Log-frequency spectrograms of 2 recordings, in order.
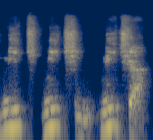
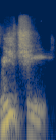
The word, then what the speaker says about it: Nietzsche: Like my whole childhood, it was Nietzsche. And then all of a sudden I get to college. It's like, no, it's Nietzsche. It's like, the word niche these days, or niche, or however you want to pronounce it. You could have told me that when I was growing up. Why you just decided? He's actually Friedrich Nietzsche. Nietzsche. Just Nietzsche.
